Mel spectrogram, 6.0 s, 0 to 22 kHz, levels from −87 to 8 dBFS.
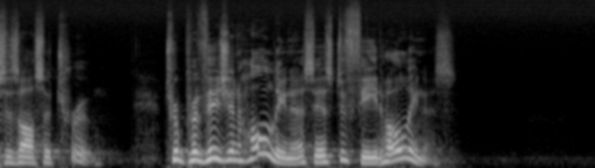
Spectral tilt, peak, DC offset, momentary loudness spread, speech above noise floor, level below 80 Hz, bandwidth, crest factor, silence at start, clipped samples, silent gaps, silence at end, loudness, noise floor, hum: -5.5 dB/octave; -8 dBFS; under 0.1%; 17 LU; 37 dB; -64 dBFS; over 20 kHz; 18 dB; 0 s; under 0.1%; none; 1.45 s; -25 LUFS; -61 dBFS; none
